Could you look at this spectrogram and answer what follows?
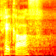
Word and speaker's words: PICOF: I pronounce it PICOF, trying to evoke the baseball play where the pitcher gets the bass runner at first base out when he's getting too far away from first base.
